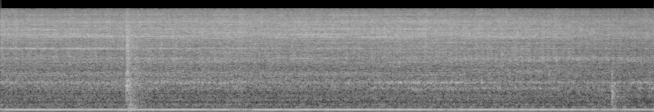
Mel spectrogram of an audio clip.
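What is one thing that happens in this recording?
A car engine idles with a steady low rumble close by.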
